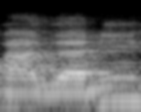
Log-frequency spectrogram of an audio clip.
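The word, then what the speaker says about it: هذان: Ya, jadi ha ini bacanya semuanya panjang ya. Mau hazihi, mau hazani, haza semuanya hanya dibaca panjang. Walaupun tulisannya pendek, tapi dibaca panjang.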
